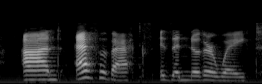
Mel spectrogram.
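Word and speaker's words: f(x): some pieces to note f of x this is pronounced f of x it's important to get used to saying that correctly because it is not f by x it is not multiplication it is something very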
